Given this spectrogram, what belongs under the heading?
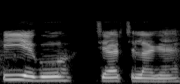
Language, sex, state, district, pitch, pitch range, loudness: Hindi, male, Bihar, Jamui, 165 Hz, 145-180 Hz, -22 LUFS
